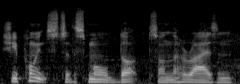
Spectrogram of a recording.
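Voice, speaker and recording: A man's voice: fairly low pitch, normal speed, slight background noise. A man streaming a game, reading descriptive prose aloud like a narrator and dropping in casual asides.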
